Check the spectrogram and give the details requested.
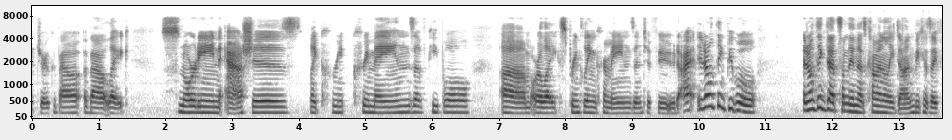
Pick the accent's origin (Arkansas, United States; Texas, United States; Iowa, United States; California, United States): California, United States; around Nevada; where I grew up around Nevada, California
